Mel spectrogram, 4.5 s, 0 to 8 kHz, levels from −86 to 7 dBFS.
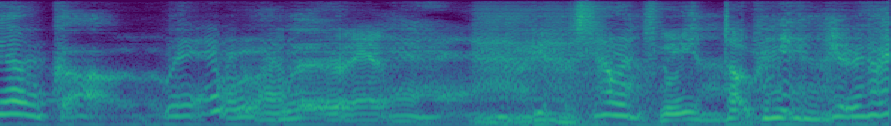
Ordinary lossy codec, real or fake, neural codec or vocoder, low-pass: none; fake; codec, 16 kHz, 0.5 kbps, FreqCodec, larger model; none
